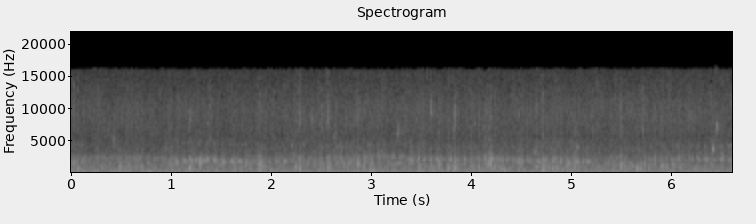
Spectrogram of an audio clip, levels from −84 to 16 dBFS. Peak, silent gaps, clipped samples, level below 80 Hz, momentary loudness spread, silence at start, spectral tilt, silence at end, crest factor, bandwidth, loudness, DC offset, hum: -8 dBFS; none; under 0.1%; -42 dBFS; 2 LU; 0 s; -3 dB/octave; 0 s; 22 dB; 16.5 kHz; -29 LUFS; under 0.1%; none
